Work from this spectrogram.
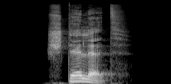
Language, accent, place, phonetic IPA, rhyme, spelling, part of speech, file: German, Germany, Berlin, [ˈʃtɛlət], -ɛlət, stellet, verb, De-stellet.ogg
- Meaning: second-person plural subjunctive I of stellen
